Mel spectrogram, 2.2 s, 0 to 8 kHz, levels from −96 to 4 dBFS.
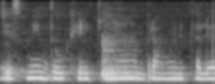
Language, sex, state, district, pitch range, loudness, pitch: Hindi, female, Jharkhand, Deoghar, 200-210 Hz, -14 LUFS, 205 Hz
